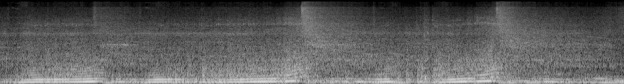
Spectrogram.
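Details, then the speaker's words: 1984 Ford Falcon XE wagon, turbo Barra engine with Haltech Elite 2500 ECU, first start: short blips about every two seconds, coarse raspy edge and blow-off hiss; runs rough but willing, likened to an RB with Power FC. "sounds like a rb with a power fc [Music] it is a bit raspy"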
